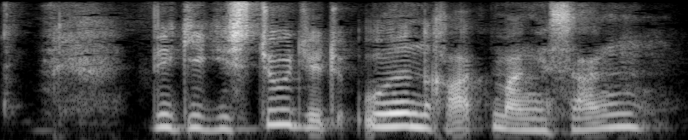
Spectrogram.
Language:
Danish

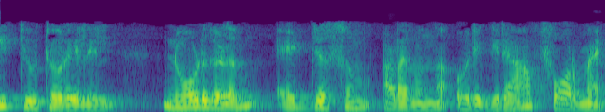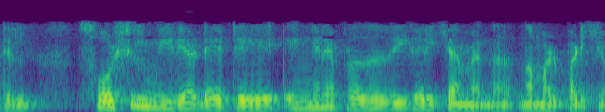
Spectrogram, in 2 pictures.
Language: Malayalam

